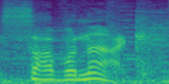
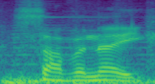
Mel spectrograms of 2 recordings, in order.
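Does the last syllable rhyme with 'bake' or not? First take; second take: doesn't rhyme; rhymes. First: The last syllable does not rhyme with bake. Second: The last syllable rhymes with bake. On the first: This is how the locals say it. "but locals call it Savernake" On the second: This is how the spelling reads. "it reads Savernake because it ends in A K E"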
